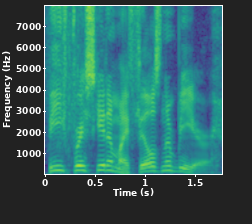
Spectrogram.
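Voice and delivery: American accent. Shown as a demonstration. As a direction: put on a big Texan voice. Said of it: "do it in my American accent".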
